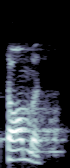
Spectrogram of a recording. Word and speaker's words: Thomas: टी एच जहां पे आता है हम लोग था निकालते हैं, तो था नहीं, थॉमस नहीं, मीन्स टॉमस। जैसे टॉमस हार्डी होंगे, थॉमस हार्डी नहीं, टॉमस हार्डी।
